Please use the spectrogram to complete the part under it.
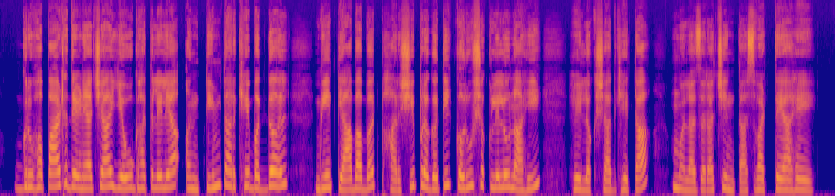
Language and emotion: Marathi, fearful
